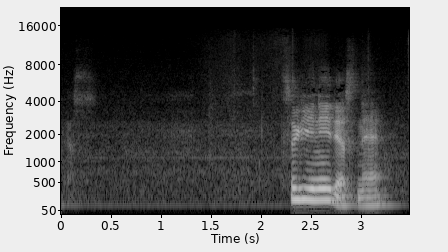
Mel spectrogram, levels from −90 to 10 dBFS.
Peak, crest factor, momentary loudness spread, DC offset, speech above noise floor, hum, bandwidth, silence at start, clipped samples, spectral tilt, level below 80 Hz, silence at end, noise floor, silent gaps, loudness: -8 dBFS; 18 dB; 12 LU; under 0.1%; 34 dB; none; 8.6 kHz; 2.25 s; under 0.1%; -6.5 dB/octave; -74 dBFS; 0.2 s; -53 dBFS; none; -20 LUFS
